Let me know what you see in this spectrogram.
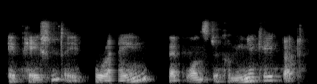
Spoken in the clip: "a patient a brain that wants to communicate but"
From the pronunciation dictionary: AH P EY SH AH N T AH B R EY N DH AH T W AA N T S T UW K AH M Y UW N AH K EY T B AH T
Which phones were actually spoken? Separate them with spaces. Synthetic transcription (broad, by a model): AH P EY SH AH N T AH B R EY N DH AH T W AA N T S T UW K AH M Y UW N AH K EY T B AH T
